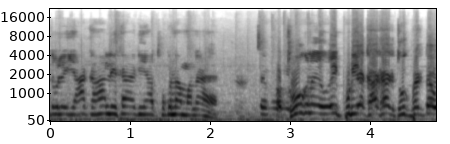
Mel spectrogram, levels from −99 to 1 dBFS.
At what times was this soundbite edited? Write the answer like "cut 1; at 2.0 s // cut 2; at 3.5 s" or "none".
cut 1; at 2.6 s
